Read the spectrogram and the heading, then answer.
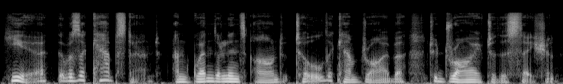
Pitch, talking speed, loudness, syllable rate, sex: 125 Hz, 190 wpm, -19 LUFS, 4.9 syllables/s, male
